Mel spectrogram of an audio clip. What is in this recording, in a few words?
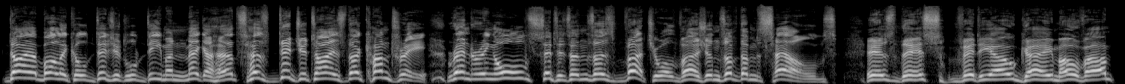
narrator line; Danger Mouse - Ultimate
